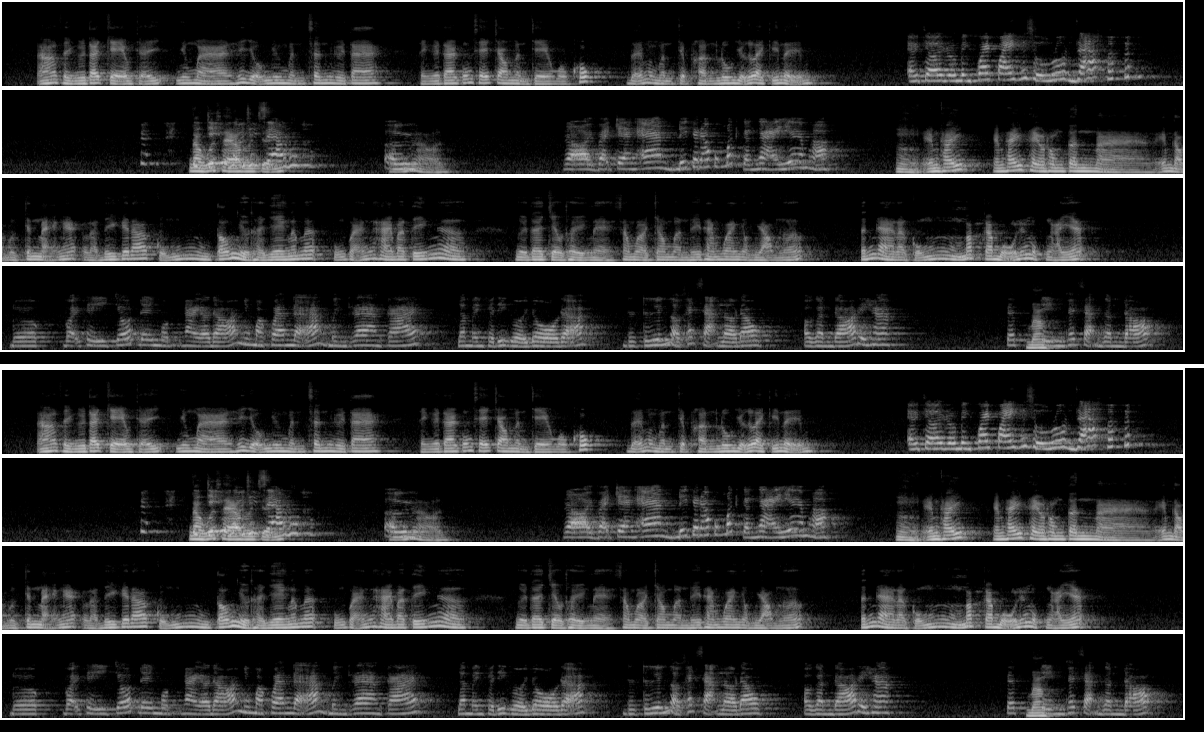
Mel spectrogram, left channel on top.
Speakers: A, on the right; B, on the right.
A: đó thì người ta chèo chị nhưng mà ví dụ như mình xin người ta thì người ta cũng sẽ cho mình chèo một khúc để mà mình chụp hình lưu giữ lại kỷ niệm
B: trời trời rồi mình quay quay cái sườn luôn sao <laughs>
A: đâu
B: thì chịu
A: có sao
B: thôi
A: đâu
B: chứ
A: chị
B: sao đúng không? ừ
A: đúng rồi
B: rồi vậy Tràng An đi cái đó cũng mất cả ngày á em hả
A: ừ, em thấy em thấy theo thông tin mà em đọc được trên mạng á là đi cái đó cũng tốn nhiều thời gian lắm á cũng khoảng hai ba tiếng ờ, người ta chèo thuyền nè xong rồi cho mình đi tham quan vòng vòng nữa tính ra là cũng
B: ừ
A: mất cả buổi đến một ngày á
B: được vậy thì chốt đi một ngày ở đó nhưng mà khoan đã mình ra một cái là mình phải đi gửi đồ đã Để tiếng ở khách sạn là ở đâu ở gần đó đi ha sẽ
A: vâng
B: tìm khách sạn gần đó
